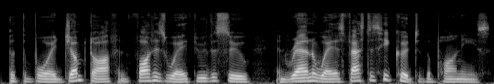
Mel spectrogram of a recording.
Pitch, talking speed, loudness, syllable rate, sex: 140 Hz, 280 wpm, -18 LUFS, 5.7 syllables/s, female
